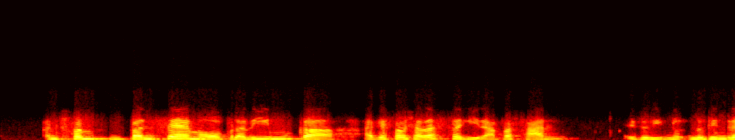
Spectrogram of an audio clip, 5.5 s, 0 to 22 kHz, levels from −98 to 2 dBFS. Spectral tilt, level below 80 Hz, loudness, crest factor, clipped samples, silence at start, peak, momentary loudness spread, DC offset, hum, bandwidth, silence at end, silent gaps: -8.5 dB/octave; -70 dBFS; -25 LUFS; 18 dB; under 0.1%; 0.35 s; -8 dBFS; 10 LU; under 0.1%; none; 4.2 kHz; 0 s; none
